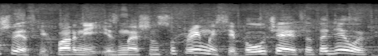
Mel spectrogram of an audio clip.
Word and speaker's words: Machinae Supremacy: supremacy начнём с названия несмотря на написание оно произносится нормально mion supremacy иногда их называют сокращённо МАУ но никак не машиная ну с названием разобрались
